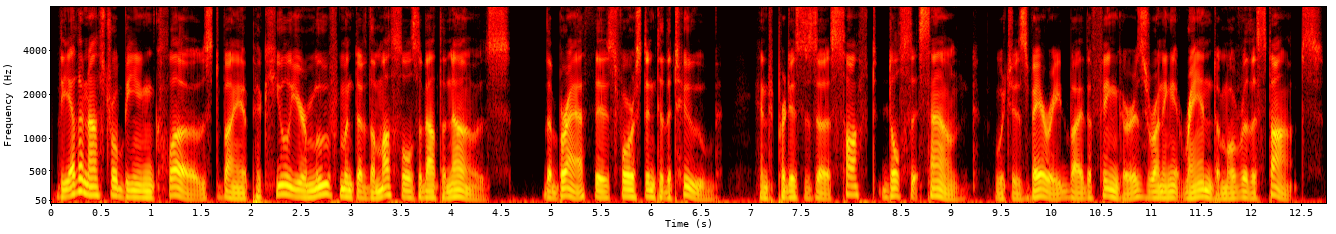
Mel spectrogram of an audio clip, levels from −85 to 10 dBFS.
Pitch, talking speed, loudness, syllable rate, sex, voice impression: 95 Hz, 190 wpm, -20 LUFS, 5.0 syllables/s, male, masculine, adult-like, slightly thick, cool, slightly intellectual, slightly refreshing, slightly calm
